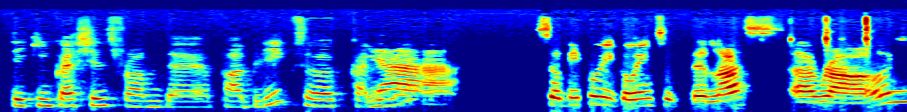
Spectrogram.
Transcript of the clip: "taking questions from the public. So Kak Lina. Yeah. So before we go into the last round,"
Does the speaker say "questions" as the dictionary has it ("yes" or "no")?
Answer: no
